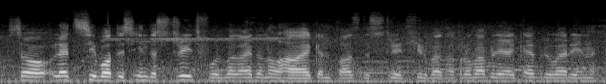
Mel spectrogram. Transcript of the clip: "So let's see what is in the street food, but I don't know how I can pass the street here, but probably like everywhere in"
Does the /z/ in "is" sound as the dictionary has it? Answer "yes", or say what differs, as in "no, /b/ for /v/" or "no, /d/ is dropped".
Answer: no, /s/ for /z/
